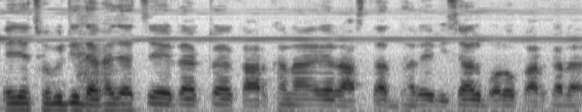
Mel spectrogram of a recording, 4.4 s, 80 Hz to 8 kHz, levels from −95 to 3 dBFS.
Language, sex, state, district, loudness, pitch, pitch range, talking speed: Bengali, male, West Bengal, Kolkata, -20 LUFS, 115 Hz, 110-120 Hz, 190 wpm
